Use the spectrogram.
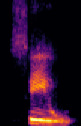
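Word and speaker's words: céu: First rule says that when C comes before either E or I, it is pronounced as S as in say. We already saw that. Example we have the word SE. Seu means sky.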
